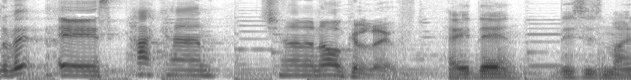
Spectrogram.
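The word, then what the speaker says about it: Hakan Çalhanoğlu: any words about the sound of it is hakkhan and ogaloof hey then this is my name i can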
